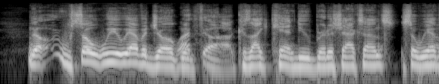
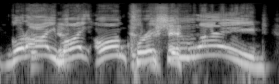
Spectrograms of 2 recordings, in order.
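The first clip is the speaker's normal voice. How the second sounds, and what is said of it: Put-on Australian accent. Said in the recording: “I can't do a Great Britain accent. So I just do an Australian accent.”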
